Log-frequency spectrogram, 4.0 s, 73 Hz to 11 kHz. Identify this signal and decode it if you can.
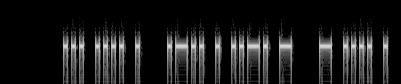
Morse code, heard as a keyed tone, about 30 wpm, 700 Hz. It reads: SHE LEFT THE
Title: Sentences from Top 1600 Words 30wpm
